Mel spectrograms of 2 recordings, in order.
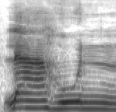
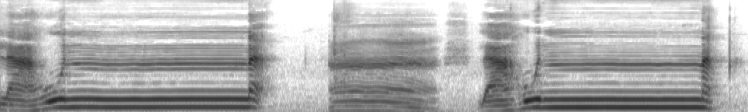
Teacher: Sebab kita jangan lepaskan lidah kita. Bila sebut hun, kita nak berhenti tu, jangan dilepaskan lidah kita. Lahun. Kemaskan lidah kita di nun, makhraj nun.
